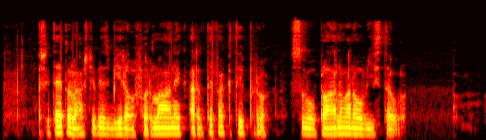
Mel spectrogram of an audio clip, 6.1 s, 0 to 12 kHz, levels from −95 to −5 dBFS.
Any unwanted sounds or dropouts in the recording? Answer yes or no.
no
